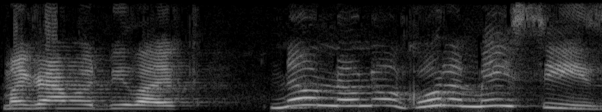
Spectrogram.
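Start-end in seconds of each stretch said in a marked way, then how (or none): 1.4-3.0 put-on Spanish accent, high and slow. Quoting the speaker's grandma's reply, in her spanish accent. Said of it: "in her Spanish accent or whatever".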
